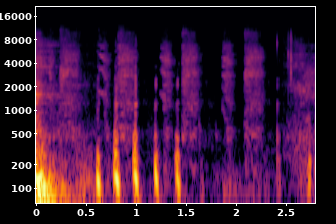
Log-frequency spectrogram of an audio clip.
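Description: A reclining chair squeaks and creaks several times in quick, uneven succession, with short pauses between the squeals and no one talking.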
